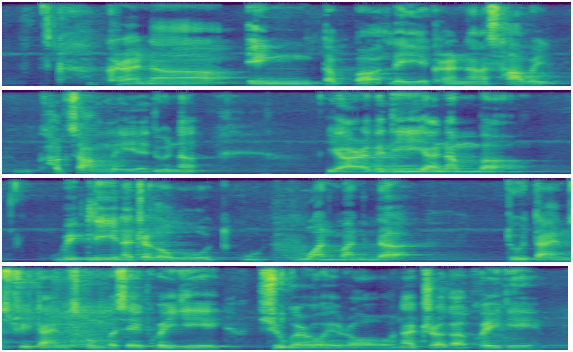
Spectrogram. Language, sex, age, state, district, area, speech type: Manipuri, male, 18-30, Manipur, Chandel, rural, spontaneous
